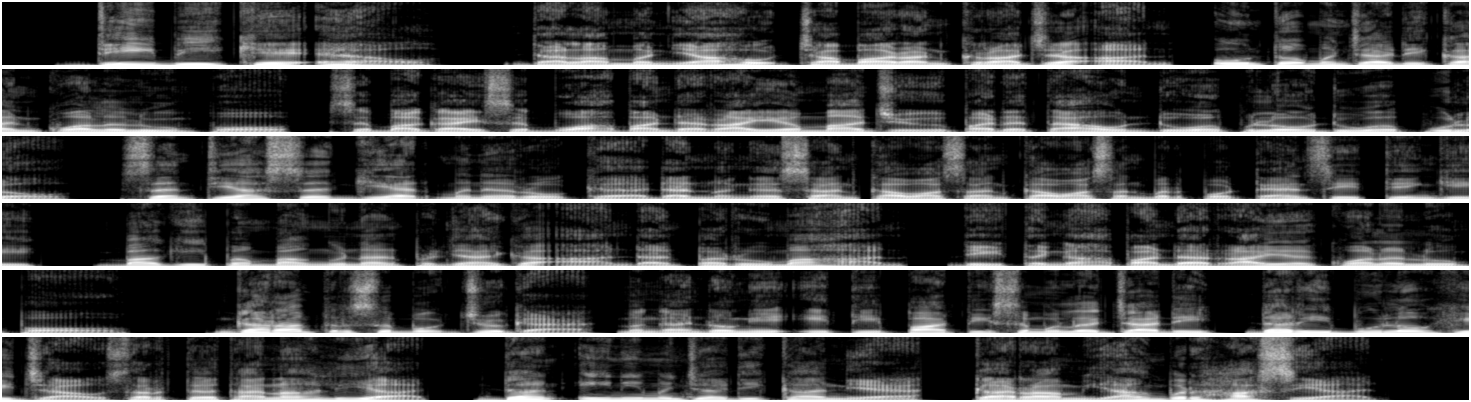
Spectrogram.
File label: malay corporate videos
